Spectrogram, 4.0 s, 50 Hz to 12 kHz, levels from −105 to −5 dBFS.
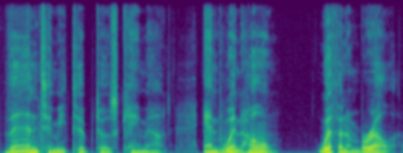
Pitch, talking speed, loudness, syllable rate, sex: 115 Hz, 165 wpm, -23 LUFS, 4.6 syllables/s, male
